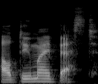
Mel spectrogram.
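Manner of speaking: put-on surly character voice. Speaker recapping an episode scene, surly Hoshi impression. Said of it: "She is being very surly".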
